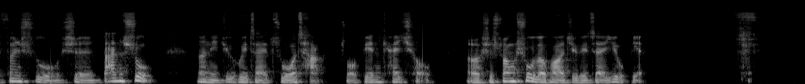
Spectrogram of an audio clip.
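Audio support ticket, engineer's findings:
Regular clicks in the speech, 0.51 s to 7.95 s, one every 1.24 s, about seven total. Likely clock drift buffer slips between two devices on separate clocks: a few hundred ppm apart, buffer over- or underruns, dumps or repeats a few dozen samples.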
